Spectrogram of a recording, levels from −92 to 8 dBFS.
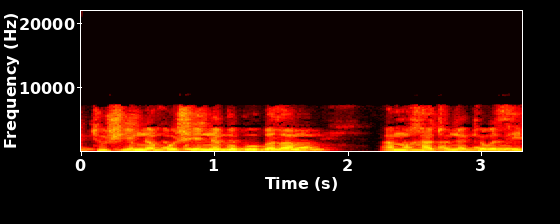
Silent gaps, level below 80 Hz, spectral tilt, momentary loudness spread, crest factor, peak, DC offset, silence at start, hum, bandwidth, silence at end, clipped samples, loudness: none; -64 dBFS; -5 dB/octave; 7 LU; 16 dB; -6 dBFS; under 0.1%; 0 s; none; 7.6 kHz; 0 s; under 0.1%; -22 LUFS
